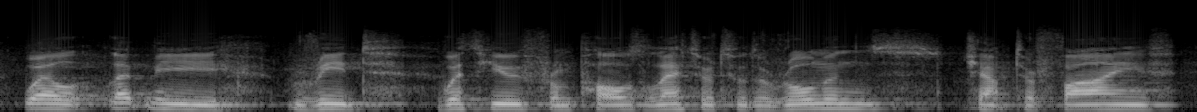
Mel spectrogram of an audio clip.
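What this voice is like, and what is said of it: Scottish accent. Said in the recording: “my semi-mellifluous Scottish accent”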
